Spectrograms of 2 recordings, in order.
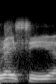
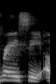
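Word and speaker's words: Raci: Paul Racy. – It is Racy.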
